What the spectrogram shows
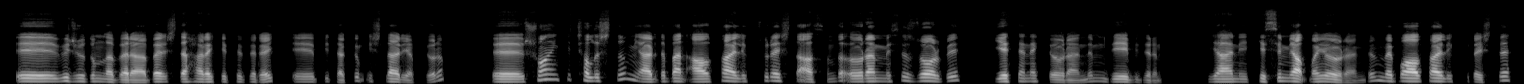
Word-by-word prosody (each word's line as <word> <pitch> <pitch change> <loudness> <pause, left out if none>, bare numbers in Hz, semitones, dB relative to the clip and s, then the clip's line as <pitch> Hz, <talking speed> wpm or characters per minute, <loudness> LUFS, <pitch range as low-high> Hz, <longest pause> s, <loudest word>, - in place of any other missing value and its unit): eee, 140 -1 +4
vücudumla 140 -6 -4
beraber, 100 +6 +3
işte, 125 0 -2
hareket 125 -1 -1
ederek, 125 +3 -4 0.2
eee, 125 0 -7
birtakım - - -9
işler - - 0
yapıyorum. - - -9 0.5
Eee, 125 -1 +4
şu 205 - -3
anki 230 -1 -3
çalıştığım 200 +7 -5
yerde 135 -2 +1
ben 145 -1 +4
6 125 0 +2
aylık 145 -4 +4
süreçte 170 -2 -4
aslında 120 +2 -2
öğrenmesi 140 +4 0
zor 155 -1 +2
bir 185 +3 -5 0.3
yetenek 140 0 0
öğrendim 110 +6 -7
diyebilirim. 105 -7 -3 0.5
Yani 125 0 0
kesim 150 +3 -5
yapmayı 135 -1 +5
öğrendim 105 - -3
ve 150 -1 -2
bu 155 - +4
6 140 -1 +9
aylık 140 -2 +5
süreçte 180 - -6
135 Hz, 140 wpm, -25 LUFS, 125-150 Hz, 0.5 s, 6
